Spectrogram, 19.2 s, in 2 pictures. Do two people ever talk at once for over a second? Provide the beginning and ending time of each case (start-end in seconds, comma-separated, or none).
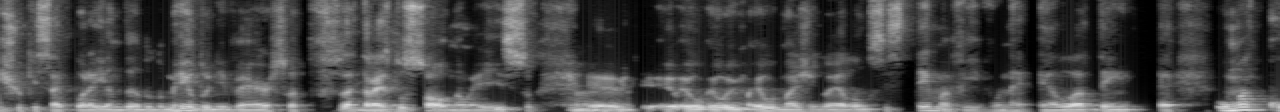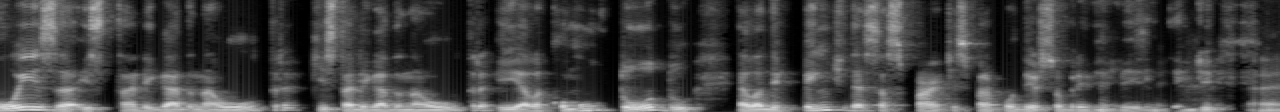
none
